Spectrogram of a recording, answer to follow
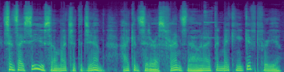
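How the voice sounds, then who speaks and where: A man playing a soft-spoken, creepily friendly night janitor who talks with polite, unsettling earnestness on a prank call. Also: lowish voice, expressive, normal speed, voice pushed down, low-quality recording. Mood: creepily earnest.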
